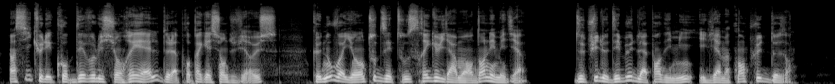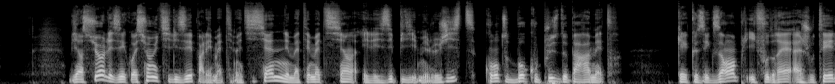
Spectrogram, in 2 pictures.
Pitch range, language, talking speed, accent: 105-140 Hz, French, 210 wpm, French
